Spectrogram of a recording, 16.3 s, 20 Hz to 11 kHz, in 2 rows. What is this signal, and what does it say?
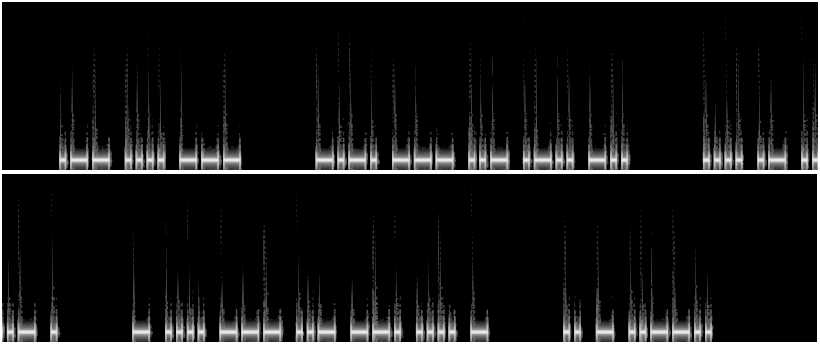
Morse code, heard as a keyed tone, about 22 wpm, 700 Hz. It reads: WHO COULD HAVE THOUGHT IT?
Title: 2x Word-Spacing - Sentences from Top 300 Words - 22wpm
